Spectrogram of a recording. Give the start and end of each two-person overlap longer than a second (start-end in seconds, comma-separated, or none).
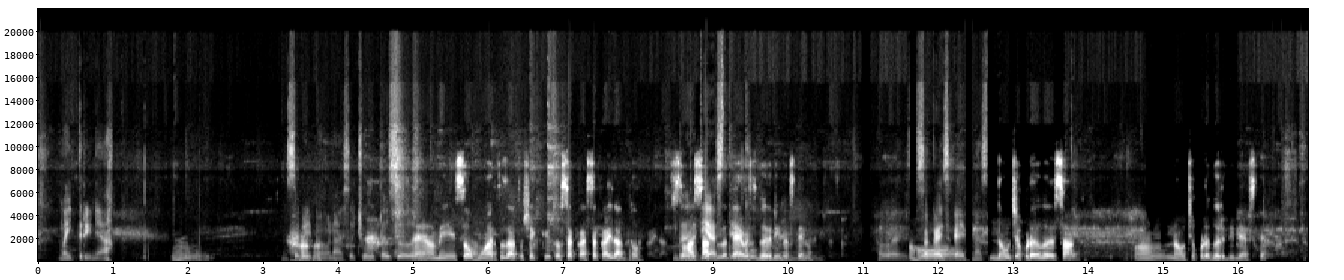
8.6-10.3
